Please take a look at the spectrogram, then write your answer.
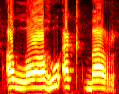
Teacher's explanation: ہا حلق کے درمیان سب سے نیچے والے حصے سے پڑھا جائے گا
